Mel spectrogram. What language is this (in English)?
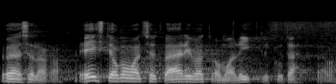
Estonian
